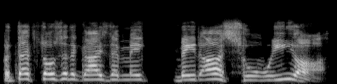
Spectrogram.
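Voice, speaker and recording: A man's voice: high voice, moderate pace, a bit bright, no room sound, dull audio. A man whose first language is Italian, talking in a casual, reflective way on a live podcast, with many restarts. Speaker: podcast host.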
